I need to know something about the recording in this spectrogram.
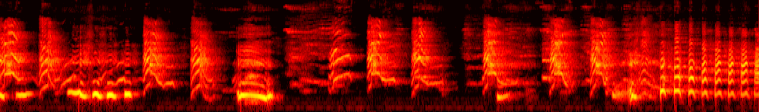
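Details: A one-month-seven-day-old Shih Tzu puppy yelps in its early barking: squeaky high yips and short whines in uneven bursts, ending in a quick string of sharp repeated yips.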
